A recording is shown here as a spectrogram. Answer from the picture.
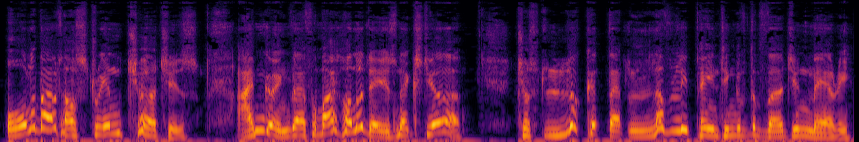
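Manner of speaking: a chatty spinster complaining cheerfully; voiced Miss Hubbard.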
